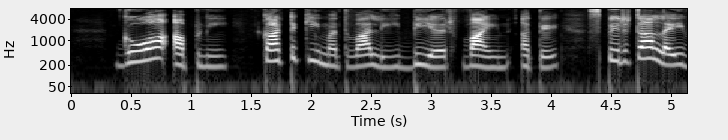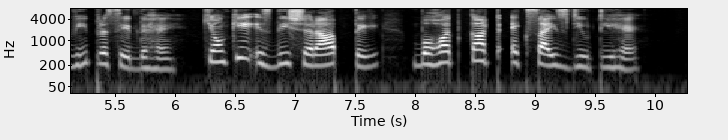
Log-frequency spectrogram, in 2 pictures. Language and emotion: Punjabi, neutral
